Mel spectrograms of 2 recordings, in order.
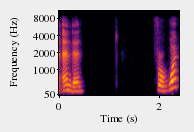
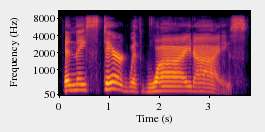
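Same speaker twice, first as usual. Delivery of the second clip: usual speaking voice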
